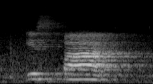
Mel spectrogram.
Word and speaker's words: इस्पात: अब हम देखें कि ई की ध्वनि के साथ स है, तो हम कौन कौन से वो ऐसे वर्ड हैं जो ध्वनि हमारी ई की ध्वनि रहेगी, उच्चारण हम ई की ध्वनि के साथ करेंगे और ई लिखेंगे भी। जैसे इस्पात, देखिए स के बाद प आया है, प आपका क्या है, प स्पर्श व्यंजन है, लेकिन यहाँ हमने ई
